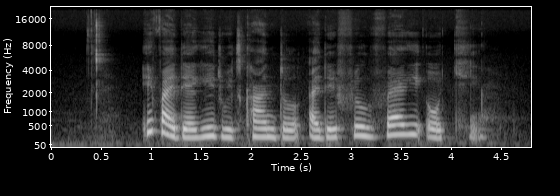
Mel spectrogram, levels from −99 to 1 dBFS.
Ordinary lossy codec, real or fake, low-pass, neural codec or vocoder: none; real; none; none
